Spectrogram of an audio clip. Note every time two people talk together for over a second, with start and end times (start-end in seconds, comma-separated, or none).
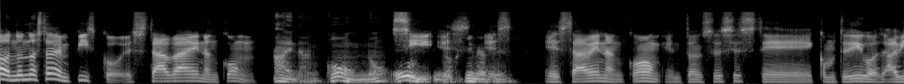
3.9-5.1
